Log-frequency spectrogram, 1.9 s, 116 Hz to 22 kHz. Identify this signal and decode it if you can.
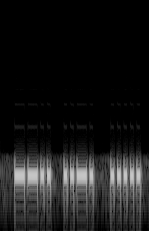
Morse code, heard as a keyed tone, about 26 wpm, 380 Hz. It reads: ZF 5
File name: CW / cqww-cw-k5tr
